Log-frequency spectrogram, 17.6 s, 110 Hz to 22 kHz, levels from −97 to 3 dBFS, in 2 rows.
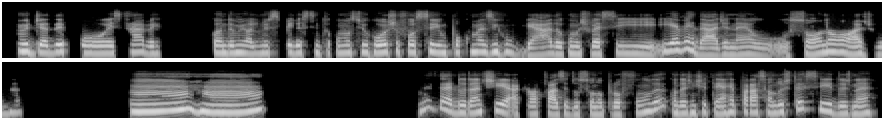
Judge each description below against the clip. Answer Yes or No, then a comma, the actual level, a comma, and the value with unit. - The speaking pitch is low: No, medium, 185 Hz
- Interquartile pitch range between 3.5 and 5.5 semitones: No, average, 3.1 semitones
